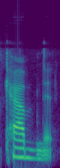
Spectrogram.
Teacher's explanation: instead of cabin net you can get rid of the middle it and just have two syllables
